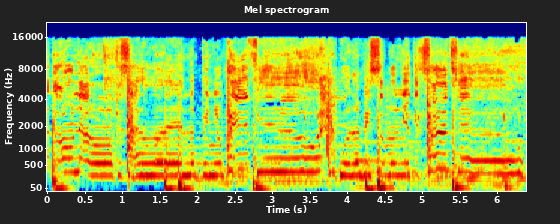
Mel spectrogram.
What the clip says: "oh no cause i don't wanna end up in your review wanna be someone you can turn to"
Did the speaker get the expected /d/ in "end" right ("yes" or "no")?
no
